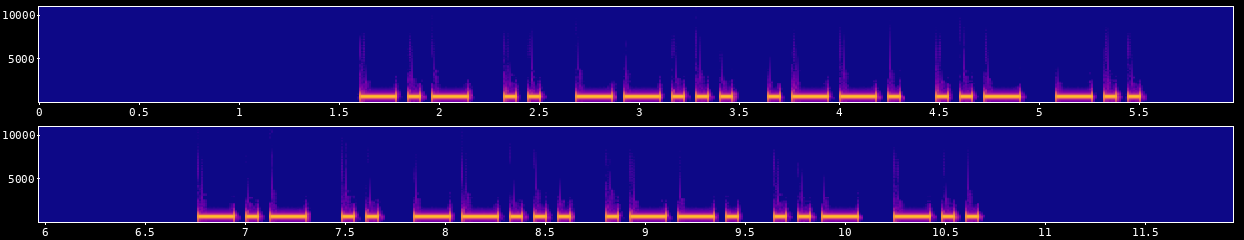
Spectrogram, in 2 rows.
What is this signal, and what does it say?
Morse code, heard as a keyed tone, about 21 wpm, 700 Hz. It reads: KI7PUD KI7PUD
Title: USA Call Signs - 6 Characters - Repeated 2x - 20wpm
